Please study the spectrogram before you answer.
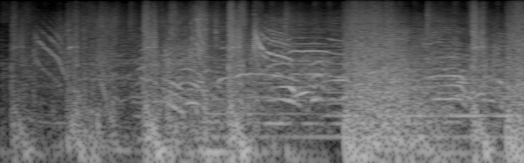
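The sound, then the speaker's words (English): Gunfire erupts in a film shootout as a gunman fires from cover at a group of men: loud, sharp shots and crashing impacts mixed with whistling, sweeping tones, continuing densely throughout. “Piper takes cover and begins firing at Santiago and his men.”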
